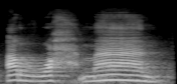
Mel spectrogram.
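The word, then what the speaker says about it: الرحمن: mad di huruf mim-nya Arrahman ingat kalau umat seperti ini dibacanya dua harokat tidak lebih ya kesalahan orang pada umumnya seperti membaca kesalahan orang pada umumnya dibaca seperti ini ar-rahmannirrohim Nah itu lebih dari satu ketukan atau lebih dari 2 harokat yang benar Seperti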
